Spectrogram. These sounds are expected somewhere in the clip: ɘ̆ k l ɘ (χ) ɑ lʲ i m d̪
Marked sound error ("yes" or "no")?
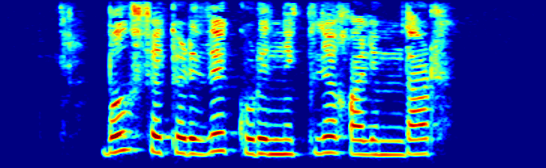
yes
